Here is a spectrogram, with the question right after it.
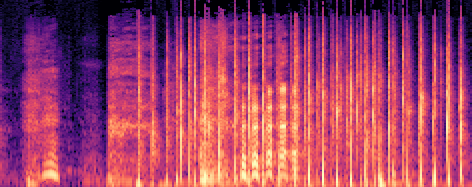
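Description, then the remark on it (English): After a short vocal sound and a brief pause, loud, rapid clapping bursts in: dozens of sharp, irregular claps piling up for several seconds, with voices faintly underneath. “That is an unrealistic amount of clapping.”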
